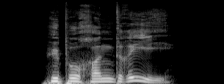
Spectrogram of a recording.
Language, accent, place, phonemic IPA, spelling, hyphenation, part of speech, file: German, Germany, Berlin, /hypoxɔnˈdʁiː/, Hypochondrie, Hy‧po‧chon‧drie, noun, De-Hypochondrie.ogg
- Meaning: hypochondria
